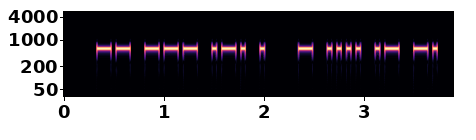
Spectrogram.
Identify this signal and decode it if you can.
Morse code, heard as a keyed tone, about 25 wpm, 600 Hz. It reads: MORE THAN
